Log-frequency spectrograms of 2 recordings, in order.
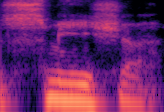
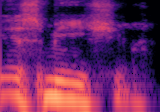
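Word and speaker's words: is mise: Okay, so the is is, but you mostly pronounce it just running it together with whatever follows. Smisha. You pronounce it Smisha. Though wouldn't be wrong to say Ismisha.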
